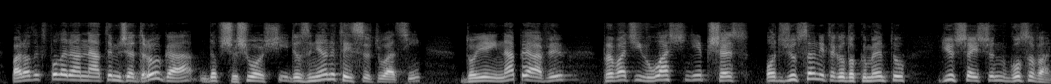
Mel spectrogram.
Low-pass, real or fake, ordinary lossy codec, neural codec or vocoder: 7.2 kHz; fake; none; codec, 16 kHz, 0.5 kbps, X-Codec, WavLM features, trained on Multilingual LibriSpeech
